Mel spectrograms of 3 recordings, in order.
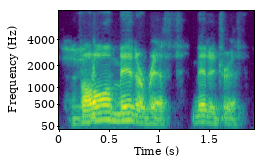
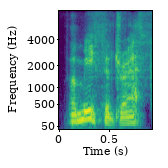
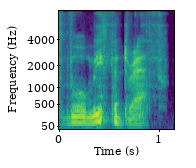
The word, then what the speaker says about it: Vormithadreth: Yeah, no, because he actually Smith made that as a play on words. Vormy's address with a lisp, because that's where the Vormis live. So it was Vormithadreth.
